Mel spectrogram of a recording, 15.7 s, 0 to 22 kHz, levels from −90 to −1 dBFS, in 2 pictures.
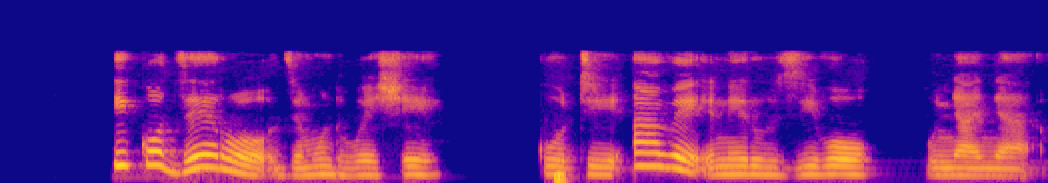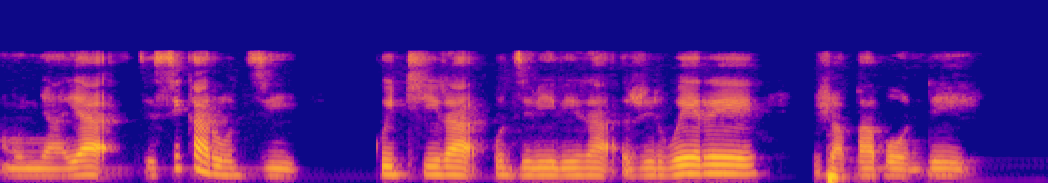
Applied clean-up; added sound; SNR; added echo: neural mask model DeepFilterNet 3.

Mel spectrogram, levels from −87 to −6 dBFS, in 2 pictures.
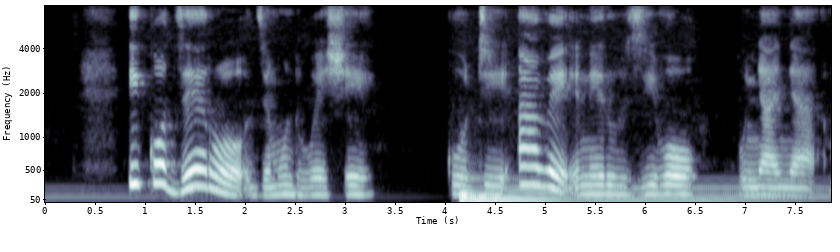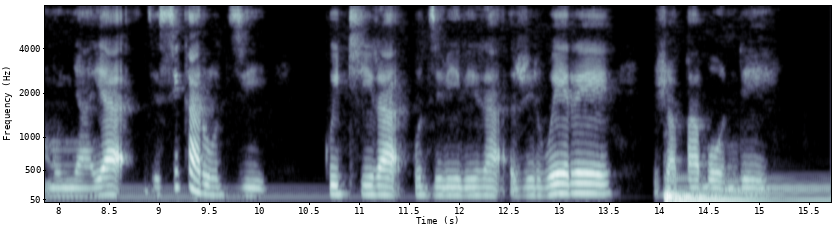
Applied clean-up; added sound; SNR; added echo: none; Bowed string instrument; 6 dB; none.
